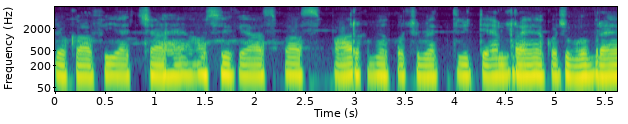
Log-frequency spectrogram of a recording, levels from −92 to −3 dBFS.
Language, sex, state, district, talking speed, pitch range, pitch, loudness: Hindi, male, Chandigarh, Chandigarh, 190 wpm, 105-110 Hz, 105 Hz, -16 LUFS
